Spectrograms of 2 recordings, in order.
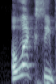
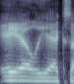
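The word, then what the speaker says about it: Aliaksei: Alexi is the hardest thing ever. It should just be a L E Xi or something. A L I A K S E I Alexi Ali.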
